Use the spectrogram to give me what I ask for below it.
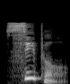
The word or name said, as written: sepal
